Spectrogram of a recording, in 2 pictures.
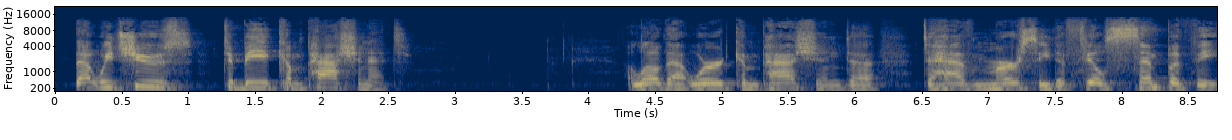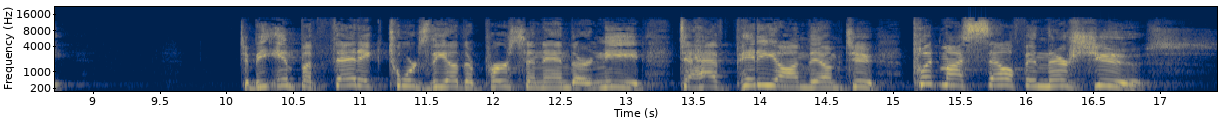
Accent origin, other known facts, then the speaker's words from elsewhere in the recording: Texas, United States; here I am from Texas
